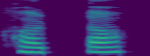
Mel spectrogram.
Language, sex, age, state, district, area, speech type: Odia, female, 18-30, Odisha, Kendujhar, urban, read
